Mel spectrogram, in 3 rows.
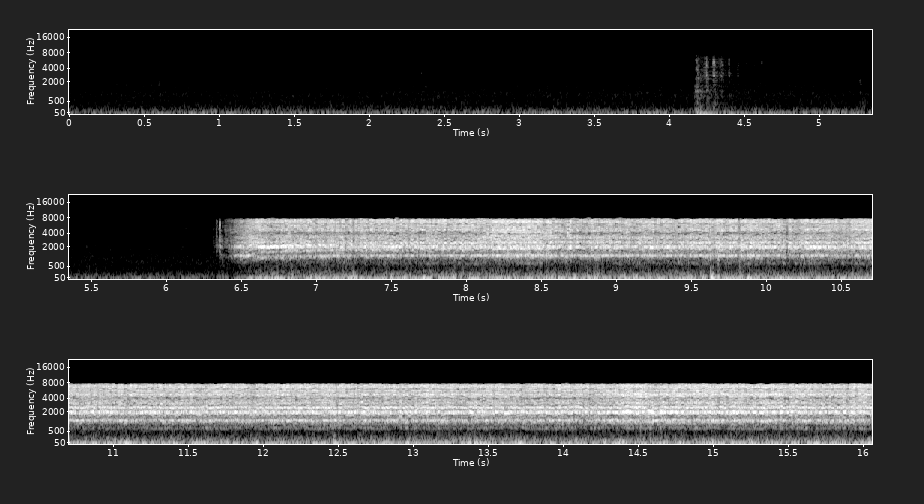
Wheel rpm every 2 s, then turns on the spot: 0, 0, 0, 110, 160, 160, 160, 160.
none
